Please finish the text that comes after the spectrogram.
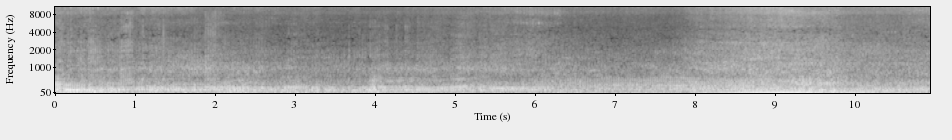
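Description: A motorcycle with a loud aftermarket muffler runs on a street in San Luis, Pampanga, giving a steady, rough engine drone that swells louder near the end as it passes close by.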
